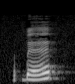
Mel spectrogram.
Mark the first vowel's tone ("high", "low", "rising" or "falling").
rising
